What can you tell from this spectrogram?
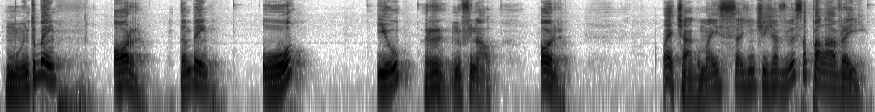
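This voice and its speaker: A man with a Brazilian Portuguese accent teaching a class, explaining slowly and repeating words while quizzing his students. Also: mid-range voice, very animated, a little mellow, breathy edge. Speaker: Hebrew teacher. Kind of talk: classroom lesson.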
